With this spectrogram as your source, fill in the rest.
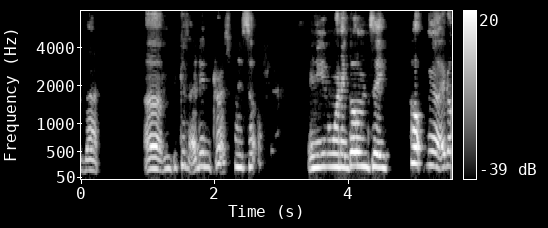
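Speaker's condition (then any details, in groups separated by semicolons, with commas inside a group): Cerebral palsy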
